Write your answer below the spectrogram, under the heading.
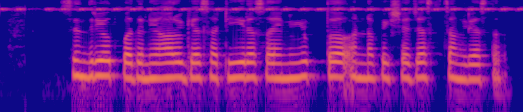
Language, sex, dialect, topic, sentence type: Marathi, female, Standard Marathi, agriculture, statement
